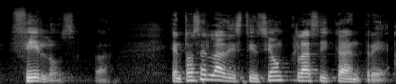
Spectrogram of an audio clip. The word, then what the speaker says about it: filos: Pero en el Nuevo Testamento solo aparece la palabra ágape y filos, o pilos, como se escribe P-H-I-L-O-S, filos.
